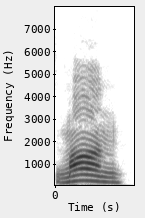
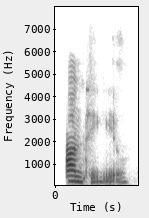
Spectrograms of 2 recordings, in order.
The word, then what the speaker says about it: Montague: This last name is pronounced Montague. Montague.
